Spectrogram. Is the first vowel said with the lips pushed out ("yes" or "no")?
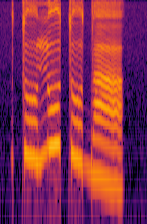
yes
